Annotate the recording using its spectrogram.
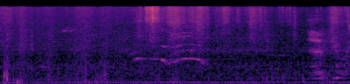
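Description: Near silence in a room: a steady low hum, a couple of soft bumps from the phone being handled at the start, and one faint short call that rises and falls about two seconds in.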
